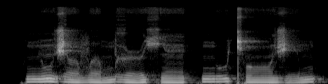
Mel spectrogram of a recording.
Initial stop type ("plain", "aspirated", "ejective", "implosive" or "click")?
aspirated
